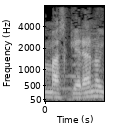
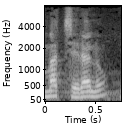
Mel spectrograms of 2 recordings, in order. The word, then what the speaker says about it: Mascherano: pero que no sabes cómo se pronuncian Mascherano y Pochettino, que se dicen los dos con sonido Q, porque para eso son apellidos de origen italiano.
